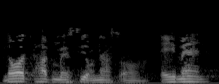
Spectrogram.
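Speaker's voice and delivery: soft, low prayer; a hushed plea to God. Real, not acted. Preacher breaking into a short quiet prayer.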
